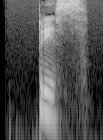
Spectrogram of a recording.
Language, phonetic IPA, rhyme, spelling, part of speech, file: Russian, [prʲes], -es, пресс, noun, Ru-пресс.ogg
- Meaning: 1. press (device used to apply pressure) 2. abdominal muscles, abs, prelum, prelum abdominale 3. genitive plural of пре́сса (préssa)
